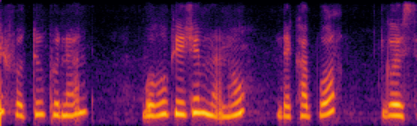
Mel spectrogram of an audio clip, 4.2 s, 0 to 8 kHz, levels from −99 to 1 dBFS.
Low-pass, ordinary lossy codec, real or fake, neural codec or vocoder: 7.2 kHz; Opus, 32 kbps; fake; codec, 24 kHz, 0.9 kbps, WavTokenizer, medium speech release version 1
